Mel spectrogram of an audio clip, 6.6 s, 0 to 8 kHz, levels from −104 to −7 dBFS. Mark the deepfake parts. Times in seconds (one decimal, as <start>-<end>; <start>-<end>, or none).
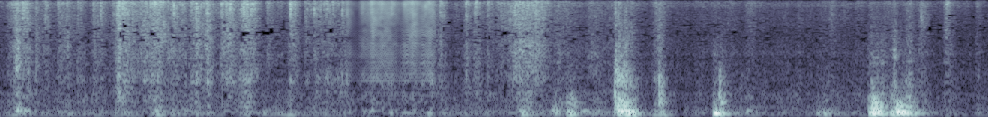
2.3-2.9

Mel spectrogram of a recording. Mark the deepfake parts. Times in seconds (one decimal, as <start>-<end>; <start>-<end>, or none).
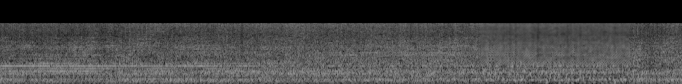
4.8-6.3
